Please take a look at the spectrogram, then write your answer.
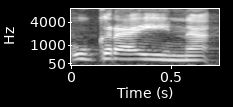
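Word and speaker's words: Украина: Y de hecho, la palabra Ucrania, que en ruso se pronuncia Ucraina, lo que significa es tierra limítrofe, el borde.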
